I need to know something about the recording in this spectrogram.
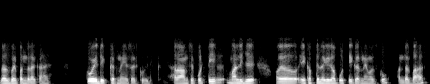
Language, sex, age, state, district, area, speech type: Hindi, male, 18-30, Uttar Pradesh, Jaunpur, rural, conversation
